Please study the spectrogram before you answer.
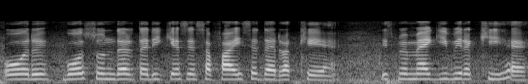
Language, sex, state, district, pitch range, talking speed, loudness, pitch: Hindi, female, Haryana, Charkhi Dadri, 230-245 Hz, 170 wpm, -16 LUFS, 240 Hz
